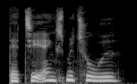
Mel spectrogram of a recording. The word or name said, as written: dateringsmetode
